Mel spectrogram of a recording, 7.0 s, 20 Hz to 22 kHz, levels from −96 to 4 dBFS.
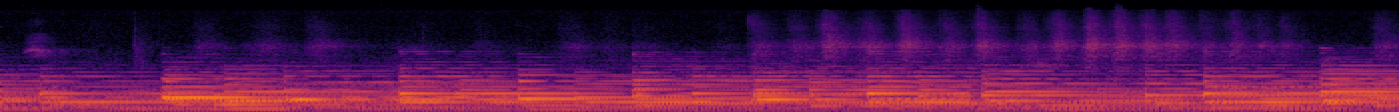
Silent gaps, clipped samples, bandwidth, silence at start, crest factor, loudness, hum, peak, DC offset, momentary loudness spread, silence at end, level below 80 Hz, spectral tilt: none; under 0.1%; 16 kHz; 0 s; 14 dB; -34 LUFS; none; -18 dBFS; under 0.1%; 7 LU; 0 s; -60 dBFS; -7 dB/octave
